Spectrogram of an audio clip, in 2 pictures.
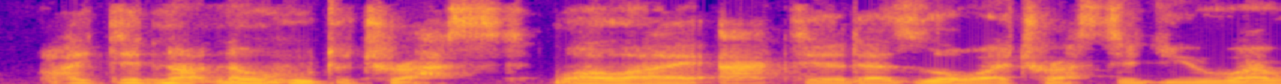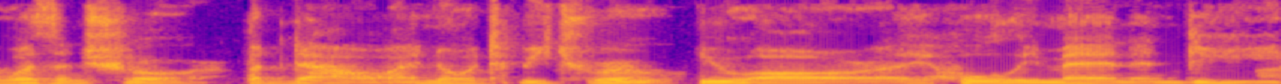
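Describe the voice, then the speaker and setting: A put-on character voice delivers its lines with hardly any pauses. The intonation stays fairly even. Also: man, medium pitch for a man, moderate pace. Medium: actual play. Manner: gentle, earnest, devout.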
